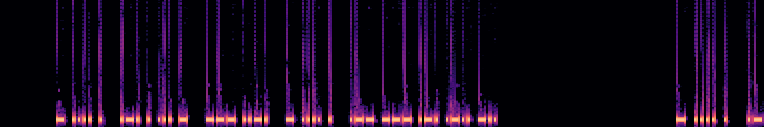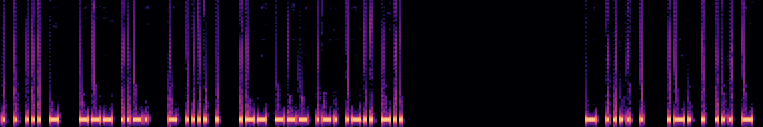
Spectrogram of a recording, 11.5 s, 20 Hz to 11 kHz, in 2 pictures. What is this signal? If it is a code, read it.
Morse code, heard as a keyed tone, about 51 wpm, 700 Hz. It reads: THE REST OF THE WORLD THE REST OF THE WORLD THE REST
